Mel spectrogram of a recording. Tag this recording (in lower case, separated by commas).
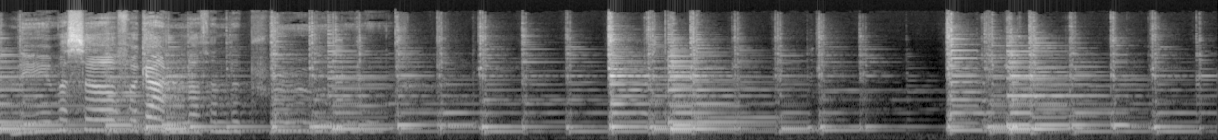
playing ukulele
